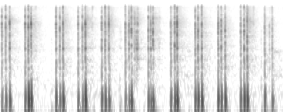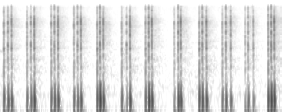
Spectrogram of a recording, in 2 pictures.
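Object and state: Plastic jar.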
